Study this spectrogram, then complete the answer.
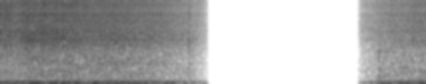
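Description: A steak searing in a hot pan, a steady bright sizzle that cuts out abruptly to total silence for about a second and a half, then resumes at similar loudness.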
